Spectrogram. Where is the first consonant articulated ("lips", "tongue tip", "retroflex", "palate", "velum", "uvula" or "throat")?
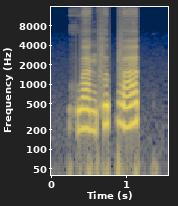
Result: throat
